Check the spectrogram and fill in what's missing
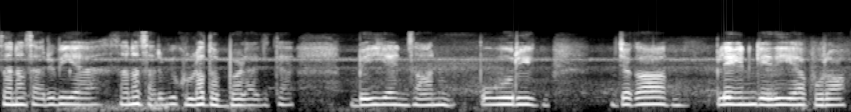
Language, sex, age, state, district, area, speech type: Dogri, female, 30-45, Jammu and Kashmir, Reasi, rural, spontaneous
